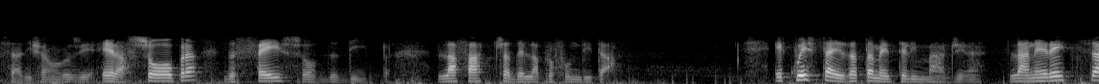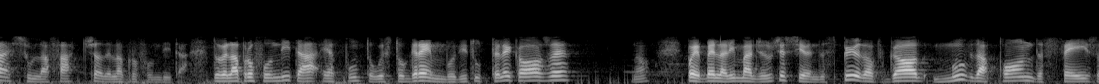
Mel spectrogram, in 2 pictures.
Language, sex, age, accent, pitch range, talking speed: Italian, male, 40-59, native, 120-165 Hz, 135 wpm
